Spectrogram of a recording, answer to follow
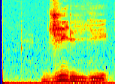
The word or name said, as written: gigli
